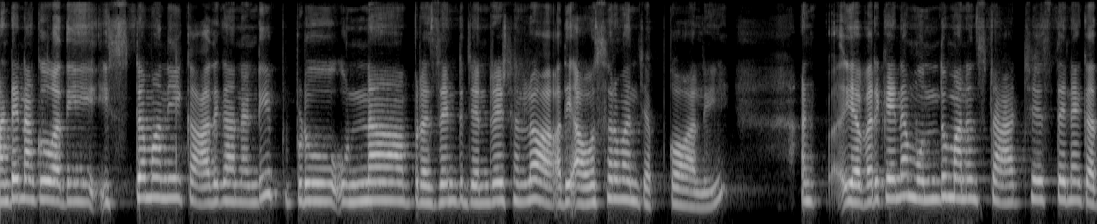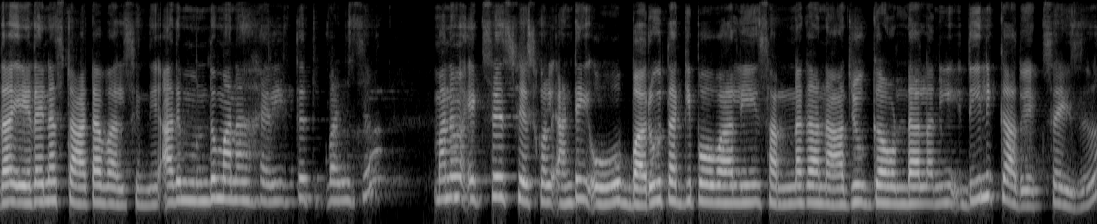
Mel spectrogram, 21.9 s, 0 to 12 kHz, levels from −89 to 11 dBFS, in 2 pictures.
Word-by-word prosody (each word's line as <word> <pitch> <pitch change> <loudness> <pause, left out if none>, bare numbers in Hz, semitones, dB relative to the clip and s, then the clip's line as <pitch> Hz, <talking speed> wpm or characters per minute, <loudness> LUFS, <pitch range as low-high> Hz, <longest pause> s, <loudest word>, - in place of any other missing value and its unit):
అంటే, 245 +3 +6
నాకు 270 0 +3
అదీ 245 0 -4 0.3
ఇష్టమని 290 +5 +2 0.2
కాదు 225 +1 +2
గానండీ, 240 +3 -2 0.2
ఇప్పుడూ 250 +1 0 0.4
ఉన్నా 250 +2 +4 0.4
ప్రెజెంట్ 240 +1 0
జనరేషన్‌లో 245 +3 +1
అ - - +4
అది 235 +2 +2
అవసరవని 255 +3 0
చెప్పుకోవాలీ. 195 -3 -2 0.9
అన్ 250 - -2 0.5
ఎవరికైనా 260 +6 +3
ముందు 270 +2 0
మనం 280 0 +1
స్టార్ట్ 235 -4 -1
చేస్తేనే 265 -1 0
కదా! 230 +1 +5 0.2
ఏదైనా 245 +2 +1
స్టార్టవ్వాల్సింది. 220 -3 -1
అది 255 +2 0
ముందు 250 +2 -2
మన 265 -1 0 0.3
హెల్త్ 240 +2 -8
ట్ - - -25
వైజ్ 255 +2 -8 0.8
మనం 290 +2 +1 0.2
ఎక్సర్సైజ్ 295 +3 -2
చేసుకోవాలి. 245 -1 -2
అంటే, 230 +5 -3 0.2
ఓ - - +1 0.3
బరువు 220 +4 +3
తగ్గిపోవాలి, 230 -1 0 0.2
సన్నగా, 225 +1 0
నాజూగ్గా 225 +2 0
ఉండాలనీ, 220 +1 -1 0.2
దీనికి 295 +4 -3
కాదు 210 -5 -2
ఎక్సైజ్. 195 -2 -9
240 Hz, 115 wpm, -24 LUFS, 225-260 Hz, 0.9 s, అంటే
